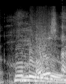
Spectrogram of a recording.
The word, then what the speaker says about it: Hulu: It's Hula or Hula? – Hulu. – I always pronounce it wrong. – Hulu. – Hulu. Okay.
